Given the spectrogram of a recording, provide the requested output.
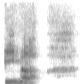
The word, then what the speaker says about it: Beamer: So at some point it was called the Beamer, which was its code name, which Americans say Beamer, but Germans say Beamer, Beamer. And I realized that they were talking about the same car, and I thought, oh, okay.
